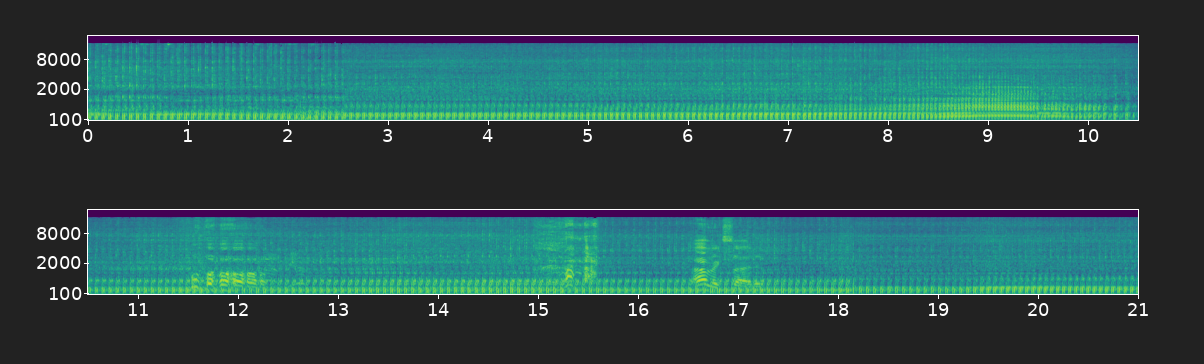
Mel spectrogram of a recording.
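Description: A motorcycle engine idles with a steady, throbbing rumble.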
